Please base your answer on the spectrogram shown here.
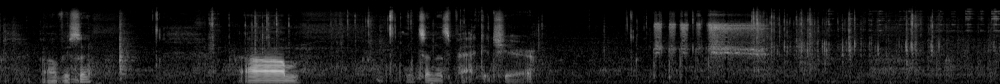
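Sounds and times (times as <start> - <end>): packaging crinkling and rustling: 2.0 - 6.2, 7.4 - 9.6.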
